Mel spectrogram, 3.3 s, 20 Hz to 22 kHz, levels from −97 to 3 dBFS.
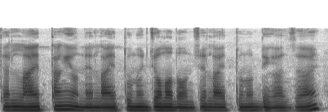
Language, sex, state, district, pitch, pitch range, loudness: Chakma, male, Tripura, Unakoti, 105 Hz, 100-110 Hz, -15 LUFS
